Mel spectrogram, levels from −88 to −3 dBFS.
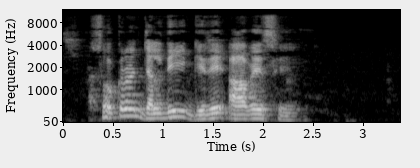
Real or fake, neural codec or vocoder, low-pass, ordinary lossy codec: real; none; 9.9 kHz; AAC, 64 kbps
